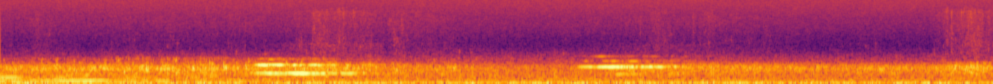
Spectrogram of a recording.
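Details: Whale song: drawn-out tonal moans with harmonics, one near four seconds and a higher pair around nine seconds, set over a constant low underwater rumble.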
